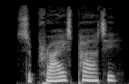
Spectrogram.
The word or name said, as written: surpriseparty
